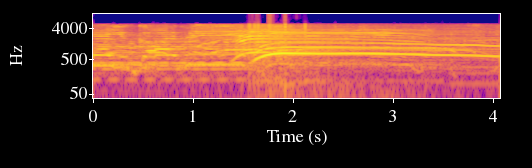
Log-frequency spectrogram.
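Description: A crowd cheering, with one long, high, held "woooo" whoop that rises about a second and a half in and slowly sags in pitch, over music from a street sound system.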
